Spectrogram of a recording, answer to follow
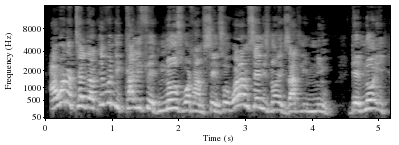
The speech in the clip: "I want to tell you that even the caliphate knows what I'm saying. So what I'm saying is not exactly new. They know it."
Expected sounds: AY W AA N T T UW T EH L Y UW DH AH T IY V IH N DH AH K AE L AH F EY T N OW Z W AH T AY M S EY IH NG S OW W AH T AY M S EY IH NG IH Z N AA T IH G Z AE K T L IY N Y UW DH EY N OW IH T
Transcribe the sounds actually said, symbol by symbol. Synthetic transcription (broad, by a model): AY W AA N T T UW T EH L Y UW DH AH T IY V IH N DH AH K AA L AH F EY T N OW Z W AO T AY M S EY IH NG S OW W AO T AY M S EY IH NG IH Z N AA T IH G Z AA K T L IY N Y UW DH EY N OW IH T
